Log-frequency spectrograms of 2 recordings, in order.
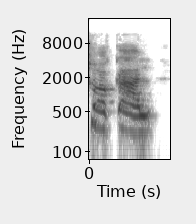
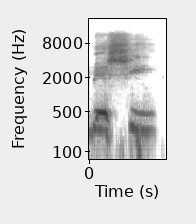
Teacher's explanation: সকালের দন্ত স এর উচ্চারণও যা, তালিবস্যর উচ্চারণও তাই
